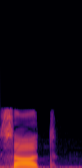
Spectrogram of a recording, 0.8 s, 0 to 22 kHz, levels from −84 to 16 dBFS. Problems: none marked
